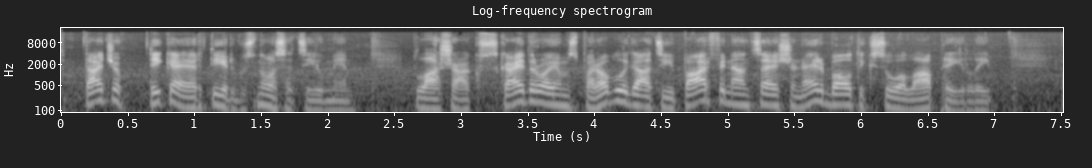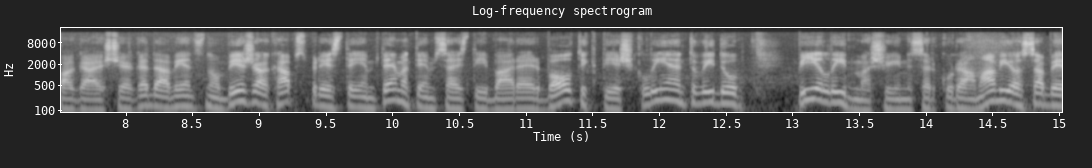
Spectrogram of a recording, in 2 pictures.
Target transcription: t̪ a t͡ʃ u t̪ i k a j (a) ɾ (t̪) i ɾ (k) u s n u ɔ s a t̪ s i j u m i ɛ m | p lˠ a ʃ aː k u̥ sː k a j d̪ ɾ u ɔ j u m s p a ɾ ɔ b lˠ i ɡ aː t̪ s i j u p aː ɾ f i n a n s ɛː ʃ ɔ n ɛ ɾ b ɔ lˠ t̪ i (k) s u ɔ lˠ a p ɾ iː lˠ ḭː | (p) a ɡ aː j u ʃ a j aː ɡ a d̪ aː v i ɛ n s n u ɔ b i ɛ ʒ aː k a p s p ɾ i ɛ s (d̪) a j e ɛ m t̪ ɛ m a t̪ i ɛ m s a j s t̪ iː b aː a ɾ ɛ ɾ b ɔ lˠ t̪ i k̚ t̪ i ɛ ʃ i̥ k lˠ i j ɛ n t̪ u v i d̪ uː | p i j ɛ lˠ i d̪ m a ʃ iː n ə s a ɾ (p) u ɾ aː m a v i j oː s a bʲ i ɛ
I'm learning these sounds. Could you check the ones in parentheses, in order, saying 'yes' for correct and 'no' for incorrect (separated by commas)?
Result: yes, yes, no, yes, yes, no, no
